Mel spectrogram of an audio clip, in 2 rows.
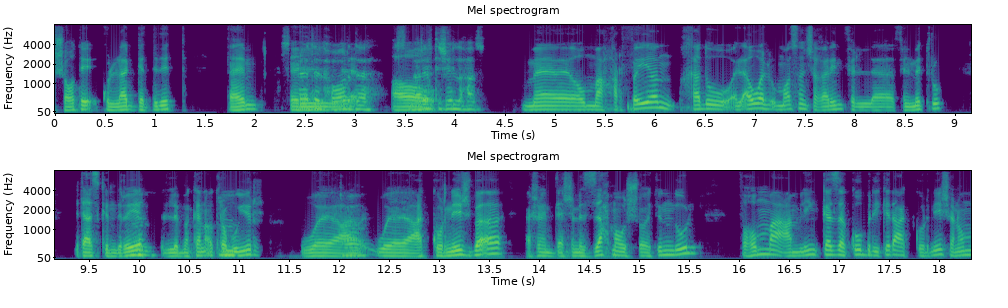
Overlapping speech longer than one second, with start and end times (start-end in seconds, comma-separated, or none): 2.2-3.9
